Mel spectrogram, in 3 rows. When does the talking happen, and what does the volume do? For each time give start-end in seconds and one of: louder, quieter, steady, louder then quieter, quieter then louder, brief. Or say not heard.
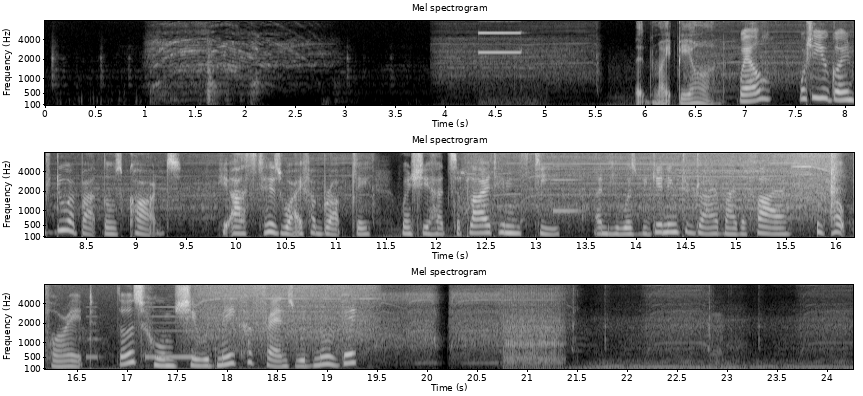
5.9-19.3 steady.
